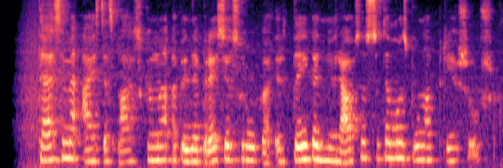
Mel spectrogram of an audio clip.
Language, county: Lithuanian, Kaunas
